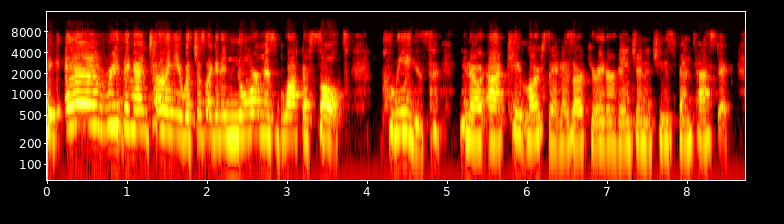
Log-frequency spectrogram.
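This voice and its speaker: This woman keeps a moderate speed. She shows ordinary pitch variation. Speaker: museum curator and moderator. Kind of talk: slide presentation in online talk. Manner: animated.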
